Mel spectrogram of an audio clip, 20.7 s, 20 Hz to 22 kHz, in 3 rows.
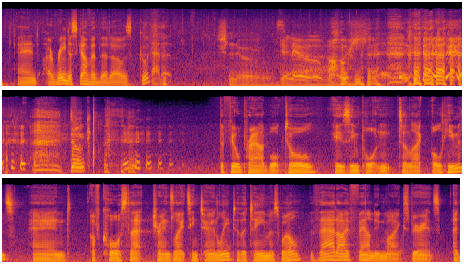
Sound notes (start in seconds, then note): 4.6 laughing; 8.1 hands clap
